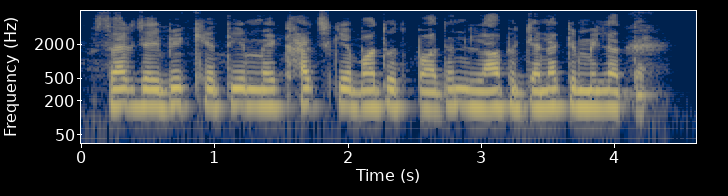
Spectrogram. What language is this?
Maithili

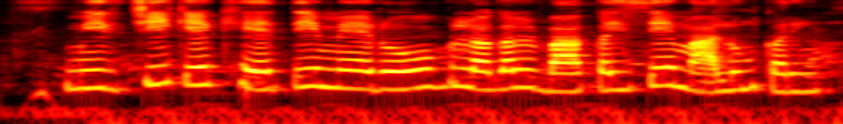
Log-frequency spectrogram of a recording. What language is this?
Bhojpuri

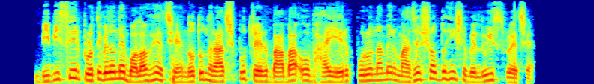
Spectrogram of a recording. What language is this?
Bangla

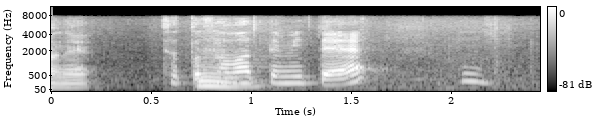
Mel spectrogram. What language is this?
Japanese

